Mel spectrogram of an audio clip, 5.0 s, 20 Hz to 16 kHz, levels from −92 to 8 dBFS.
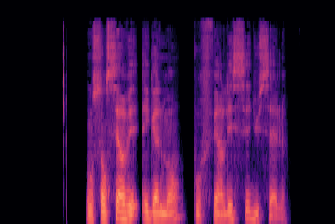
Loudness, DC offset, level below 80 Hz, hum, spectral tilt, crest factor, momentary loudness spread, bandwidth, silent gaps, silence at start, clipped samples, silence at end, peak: -23 LUFS; under 0.1%; -58 dBFS; none; -5.5 dB/octave; 20 dB; 19 LU; 11.5 kHz; 2.87-2.91 s; 1.3 s; under 0.1%; 0.75 s; -4 dBFS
